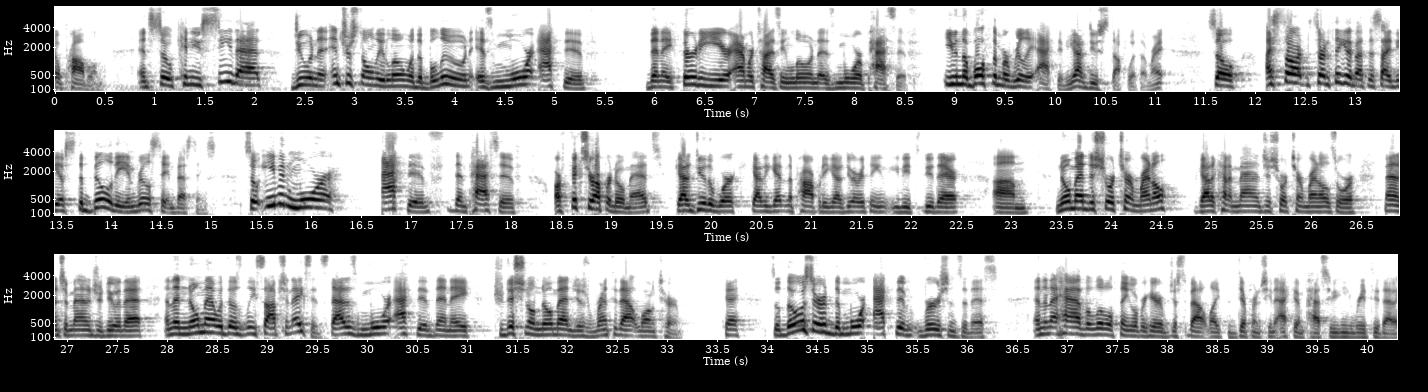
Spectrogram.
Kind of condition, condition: setting, live audience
